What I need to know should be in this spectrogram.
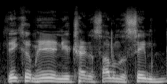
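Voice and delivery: ordinary delivery

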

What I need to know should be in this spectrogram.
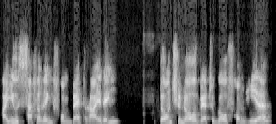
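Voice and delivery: mock advert in a hammed-up German accent; exaggerated German accent. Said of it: "that's also when then the German accent started kicking in".

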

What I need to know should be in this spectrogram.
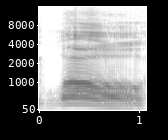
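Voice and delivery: loud, high, drawn-out whoa; stunned whoa. Retold or imitated. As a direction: act out being floored by a realisation. Retells his stunned reaction in thought.

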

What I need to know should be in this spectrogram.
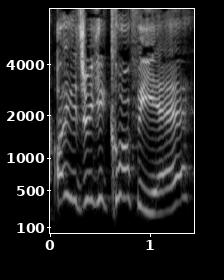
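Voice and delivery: put-on high British accent with rising yeah. To Danny over coffee, high British accent. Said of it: "we're yelling it too".

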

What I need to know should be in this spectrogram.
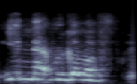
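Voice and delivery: high, pinched coach voice; mock coach rant; imitating angry coach. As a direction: cut off mid-curse as the coach. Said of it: "he said".

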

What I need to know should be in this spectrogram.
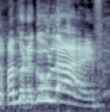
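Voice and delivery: high, loud villain echo. Pretend. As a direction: ham it up as the villain. Echoes villain line.

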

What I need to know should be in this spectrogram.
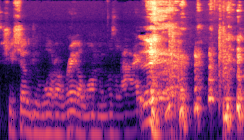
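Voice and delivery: slow, laughing teasing line; laughing tease. Pretend. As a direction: draw it out through a laugh.

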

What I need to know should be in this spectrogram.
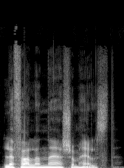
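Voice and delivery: ordinary delivery, nothing marked

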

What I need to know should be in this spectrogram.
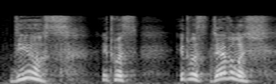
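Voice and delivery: high, loud, broken exclamation; gasped horror. A narrator's reading. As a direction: gasp it out in anguish. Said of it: "he gasped".

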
